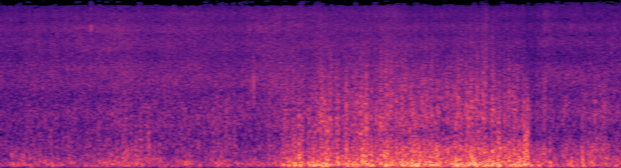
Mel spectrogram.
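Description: Wind buffeting the microphone with a low rumble, gusting harder about three and a half seconds in, over choppy lagoon waves splashing against a stone seawall.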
